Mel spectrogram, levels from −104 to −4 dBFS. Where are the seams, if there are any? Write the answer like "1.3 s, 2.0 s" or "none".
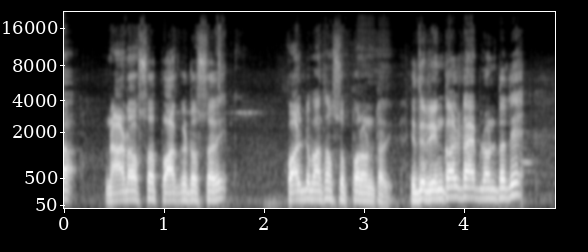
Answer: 3.3 s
